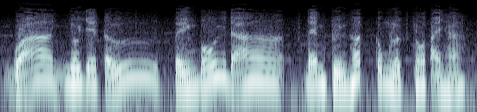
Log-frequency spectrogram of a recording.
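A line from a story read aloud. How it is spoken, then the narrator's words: Hesitant reply. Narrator (Vietnamese): Hư Trúc ngập ngừng đáp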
